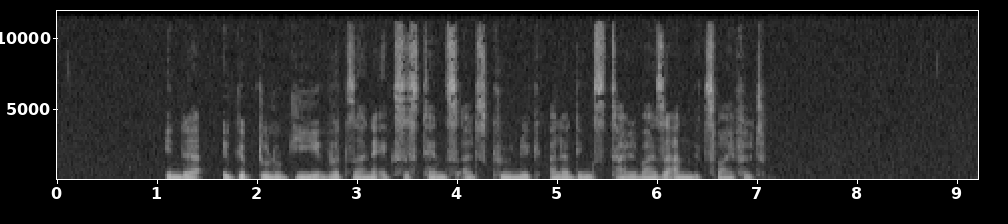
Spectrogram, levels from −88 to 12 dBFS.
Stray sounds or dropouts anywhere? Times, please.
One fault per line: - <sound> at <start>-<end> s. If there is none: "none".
none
